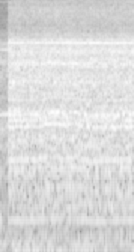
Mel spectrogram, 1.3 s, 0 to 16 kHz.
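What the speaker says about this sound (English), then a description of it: "just drilling into the camshaft on the table" Power drill boring into a Porsche 964 camshaft resting on a table, a steady high-pitched whine with broadband grinding noise, loud and close, running continuously with no voices.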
